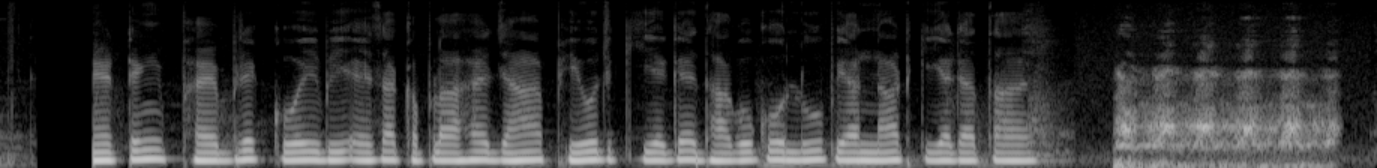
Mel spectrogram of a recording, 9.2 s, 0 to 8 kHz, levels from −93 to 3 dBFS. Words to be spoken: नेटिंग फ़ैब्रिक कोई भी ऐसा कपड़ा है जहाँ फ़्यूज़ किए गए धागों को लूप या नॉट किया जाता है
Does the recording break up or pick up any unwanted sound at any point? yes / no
yes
